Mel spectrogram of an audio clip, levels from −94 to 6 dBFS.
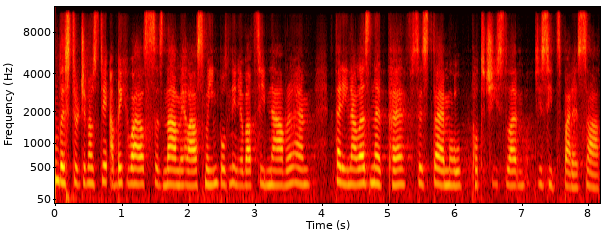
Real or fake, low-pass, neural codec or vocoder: fake; 10.8 kHz; codec, 16 kHz in and 24 kHz out, 0.6 kbps, FocalCodec, streaming, 4096 codes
